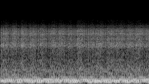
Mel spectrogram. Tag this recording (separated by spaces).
a muted distortion 160bpm guitar power-chord drop-d les-paul strumming loop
